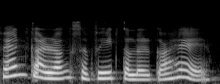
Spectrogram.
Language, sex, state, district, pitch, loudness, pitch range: Hindi, female, Arunachal Pradesh, Lower Dibang Valley, 275 Hz, -14 LUFS, 235-320 Hz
